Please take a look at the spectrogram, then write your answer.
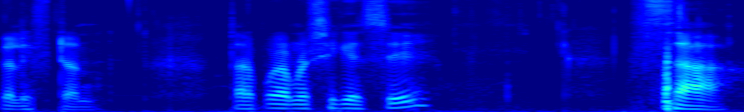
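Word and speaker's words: ث: তারপর আমরা শিখেছি সা, সাটা কি হবে? নরম হবে, জিহ্বার আগা এবং সামনের দুই দাঁতের আগা লাগবে, সা, বাতাস বের হবে কিন্তু শব্দ হবে না, ঠিক আছে?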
